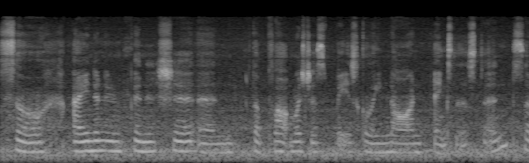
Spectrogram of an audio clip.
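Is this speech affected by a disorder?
No.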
